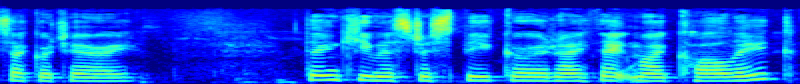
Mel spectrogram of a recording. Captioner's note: speaking French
